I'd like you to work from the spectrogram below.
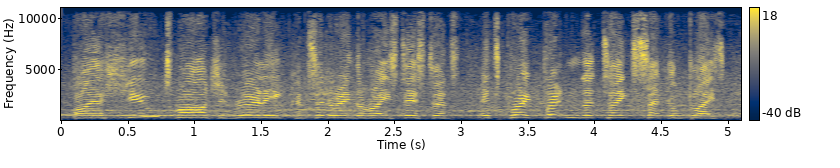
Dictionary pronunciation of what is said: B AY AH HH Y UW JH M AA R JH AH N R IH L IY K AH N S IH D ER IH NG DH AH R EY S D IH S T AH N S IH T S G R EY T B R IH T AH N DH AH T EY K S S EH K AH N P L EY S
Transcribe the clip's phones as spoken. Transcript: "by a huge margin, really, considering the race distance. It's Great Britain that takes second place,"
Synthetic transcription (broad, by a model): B AY AH HH Y UW JH M AA R CH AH N R IH L IY K AH N S IH D ER IH NG DH AH R EY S D IH S T AH N S IH T S G R EY T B R IH T N DH AH T EY K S S EH K AH N P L EY S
